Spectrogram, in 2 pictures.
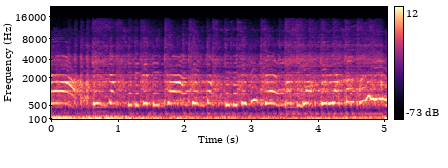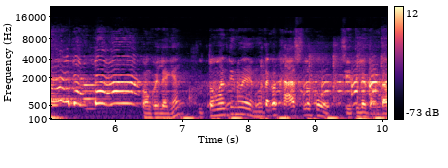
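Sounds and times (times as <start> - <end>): heavy bass beat: 0.0 - 5.3, 7.0 - 10.0.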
